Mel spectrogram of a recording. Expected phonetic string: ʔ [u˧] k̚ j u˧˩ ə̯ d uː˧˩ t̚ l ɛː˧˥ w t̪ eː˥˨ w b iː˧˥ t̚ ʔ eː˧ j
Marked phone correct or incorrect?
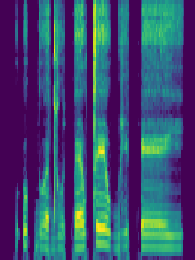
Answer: incorrect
